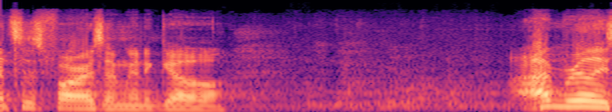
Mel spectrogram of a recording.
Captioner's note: laughing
